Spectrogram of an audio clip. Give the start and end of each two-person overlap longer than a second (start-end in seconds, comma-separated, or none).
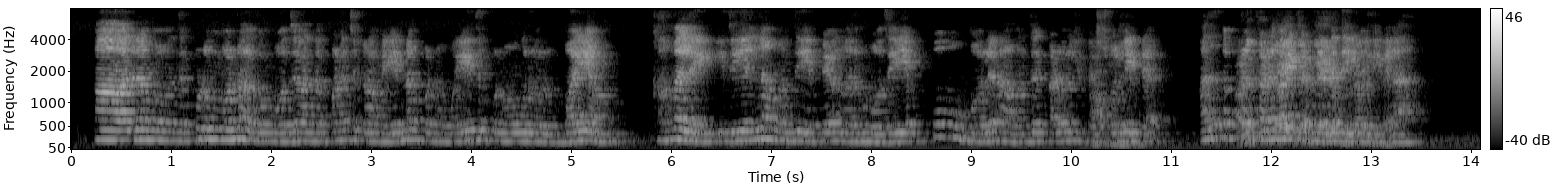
11.7-13.2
